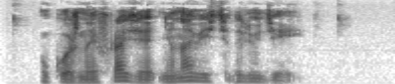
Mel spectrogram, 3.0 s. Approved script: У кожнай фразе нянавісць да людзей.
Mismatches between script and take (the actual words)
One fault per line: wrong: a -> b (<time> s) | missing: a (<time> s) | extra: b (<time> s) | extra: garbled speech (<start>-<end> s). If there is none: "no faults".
no faults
